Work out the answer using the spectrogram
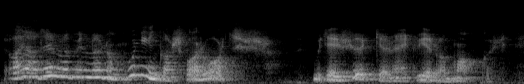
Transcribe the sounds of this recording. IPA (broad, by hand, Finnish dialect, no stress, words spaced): ɑjɑtelːɑ milːɑne oŋ kunʲiŋkɑs ʋoɑ ruotsisːɑ mite syøtːeæ næit ʋieroɑmoɑkːosiː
